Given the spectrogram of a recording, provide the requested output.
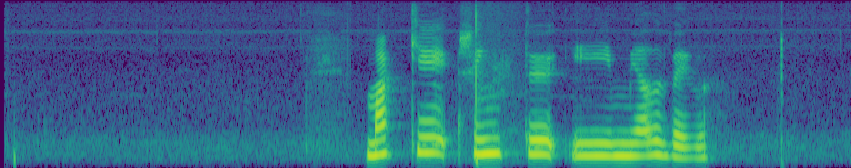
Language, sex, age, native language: Icelandic, female, 40-49, Icelandic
